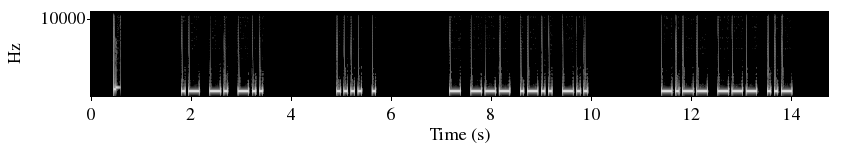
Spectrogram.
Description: Morse code, heard as a keyed tone, about 17 wpm, 700 Hz. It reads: AND HE TOLD YOU
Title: 3x Word-Spacing - Sentences from Top 500 Words - 17wpm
